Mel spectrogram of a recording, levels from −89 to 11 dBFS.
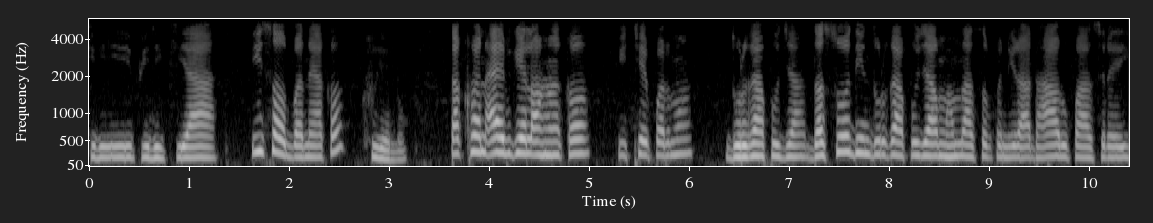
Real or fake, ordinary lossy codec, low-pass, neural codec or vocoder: fake; none; 5.4 kHz; vocoder, 44.1 kHz, 128 mel bands every 256 samples, BigVGAN v2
